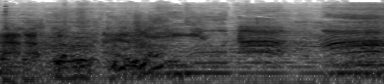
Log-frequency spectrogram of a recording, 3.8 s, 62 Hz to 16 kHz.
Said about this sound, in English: Episode 6? Episode 6! Oh! It's when the Rancor dies. When the Rancor... Yeah, listen. Oh. Gate goes down. The gate goes down.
